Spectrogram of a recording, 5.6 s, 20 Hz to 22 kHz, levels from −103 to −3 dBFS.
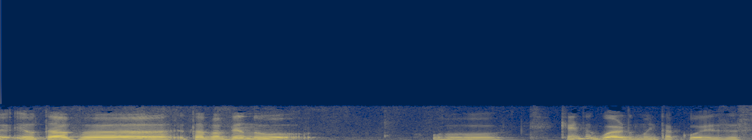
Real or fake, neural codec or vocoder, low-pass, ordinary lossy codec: real; none; 5.4 kHz; none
